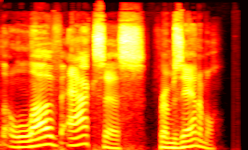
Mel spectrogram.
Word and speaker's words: Xanimal: The project is Zanimal. Now I know how to say it correctly. And uh let's hit this. This is another another great track. This is called love access from Zanimal.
